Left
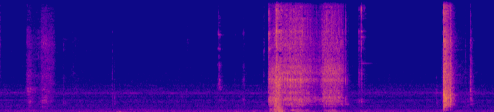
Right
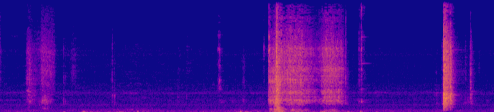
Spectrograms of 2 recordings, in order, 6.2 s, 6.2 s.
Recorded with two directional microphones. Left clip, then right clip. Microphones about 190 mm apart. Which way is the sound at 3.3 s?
15° left (ahead or behind).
